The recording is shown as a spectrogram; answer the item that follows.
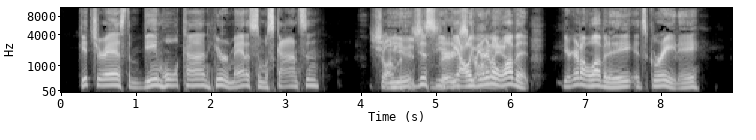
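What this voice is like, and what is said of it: Put-on northern Wisconsin accent. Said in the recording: “That's almost as bad as your Australian... accent... That's Wisconsin native, man... That's up north native.”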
